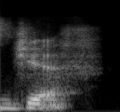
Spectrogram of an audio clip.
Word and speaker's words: GIF: I'm a GIF gal there because it's a graphic. The G stands for graphic, so I go with G.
